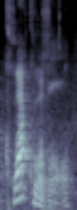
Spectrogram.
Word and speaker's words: Quaquaval: quaa is that you the middle part is pronounced like Aqua so quav is how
